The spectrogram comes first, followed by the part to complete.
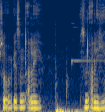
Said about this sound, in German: Das ist ein Handy, war das.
